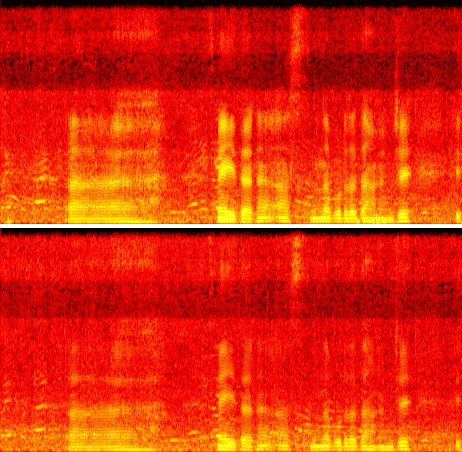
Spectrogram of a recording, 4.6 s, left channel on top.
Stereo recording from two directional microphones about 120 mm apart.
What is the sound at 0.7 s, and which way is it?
Mantra, 20° left (ahead or behind).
